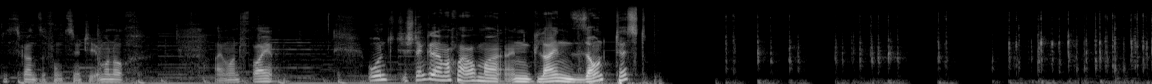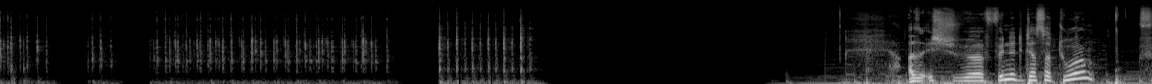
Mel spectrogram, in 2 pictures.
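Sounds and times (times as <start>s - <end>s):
mechanical keyboard typing: 7.2s - 17.0s.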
